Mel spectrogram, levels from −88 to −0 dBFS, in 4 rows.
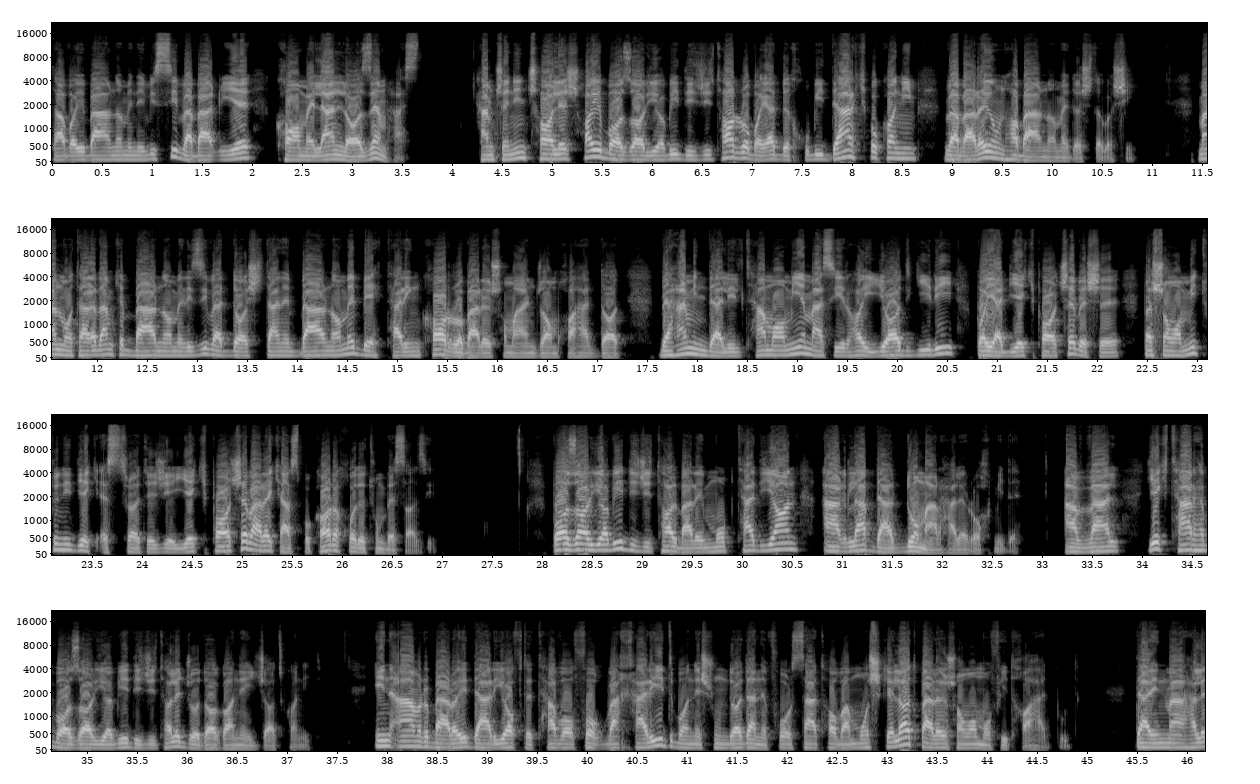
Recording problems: distortion; heavy; 7 dB below the speech
abrupt cut into speech; at the end

